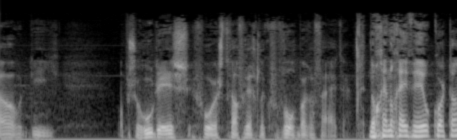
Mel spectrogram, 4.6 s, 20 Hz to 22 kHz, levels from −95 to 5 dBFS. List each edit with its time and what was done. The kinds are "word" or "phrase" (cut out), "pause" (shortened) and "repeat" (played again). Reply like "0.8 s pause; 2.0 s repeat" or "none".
none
